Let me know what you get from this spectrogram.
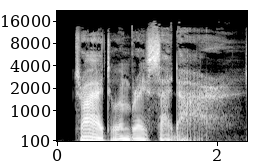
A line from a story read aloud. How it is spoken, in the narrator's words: she drawled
